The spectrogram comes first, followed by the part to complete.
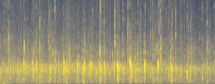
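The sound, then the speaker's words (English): An audience at a panel discussion held by the Winnipeg Foundation and the Green Action Centre applauds the panel steadily for several seconds, a dense, even patter of many hands clapping with no voices over it. “But um, let's just give one more round of applause for our panel, for our discussion.”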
